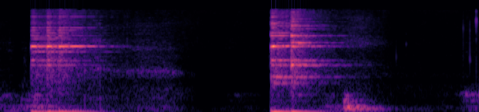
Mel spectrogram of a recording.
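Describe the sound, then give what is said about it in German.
Two bright glass clinks ring out during a toast, each with a short shimmering decay, followed by a faint soft knock at the end. “Prost. Prost.”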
